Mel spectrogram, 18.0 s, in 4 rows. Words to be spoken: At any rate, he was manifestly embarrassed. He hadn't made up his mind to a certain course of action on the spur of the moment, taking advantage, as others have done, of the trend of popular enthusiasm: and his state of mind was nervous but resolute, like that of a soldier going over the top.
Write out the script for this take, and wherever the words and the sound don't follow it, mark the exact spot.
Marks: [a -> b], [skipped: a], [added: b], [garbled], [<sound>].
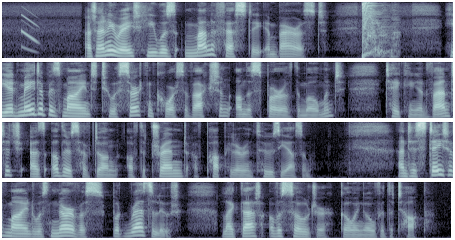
[chirp] At any rate, he was manifestly embarrassed. [thud] He [hadn't -> had] made up his mind to a certain course of action on the spur of the moment, taking advantage, as others have done, of the trend of popular enthusiasm: and his state of mind was nervous but resolute, like that of a soldier going over the top.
